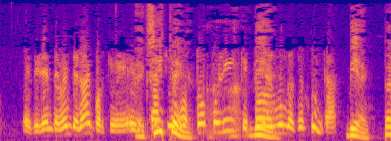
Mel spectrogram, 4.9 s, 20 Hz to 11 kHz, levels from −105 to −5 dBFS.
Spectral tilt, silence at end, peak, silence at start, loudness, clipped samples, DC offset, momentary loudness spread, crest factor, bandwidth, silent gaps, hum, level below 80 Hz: -7 dB/octave; 0 s; 0 dBFS; 0.3 s; -16 LUFS; under 0.1%; under 0.1%; 6 LU; 16 dB; 10.5 kHz; none; none; -54 dBFS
